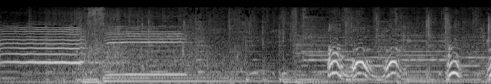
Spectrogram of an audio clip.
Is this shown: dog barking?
yes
